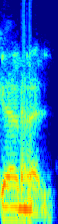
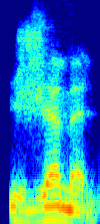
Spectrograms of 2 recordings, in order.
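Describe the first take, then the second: First: It starts with a hard g sound. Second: It starts with a soft zh sound. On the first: "in Egypt, they'll say Gamal. So anytime there's a jim, they'll say g" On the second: "in Syria and the Sham region, you'll hear Jamal ... They'll make a j sound instead of a proper j sound"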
